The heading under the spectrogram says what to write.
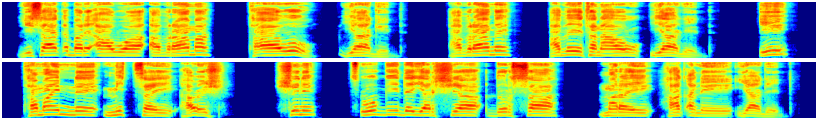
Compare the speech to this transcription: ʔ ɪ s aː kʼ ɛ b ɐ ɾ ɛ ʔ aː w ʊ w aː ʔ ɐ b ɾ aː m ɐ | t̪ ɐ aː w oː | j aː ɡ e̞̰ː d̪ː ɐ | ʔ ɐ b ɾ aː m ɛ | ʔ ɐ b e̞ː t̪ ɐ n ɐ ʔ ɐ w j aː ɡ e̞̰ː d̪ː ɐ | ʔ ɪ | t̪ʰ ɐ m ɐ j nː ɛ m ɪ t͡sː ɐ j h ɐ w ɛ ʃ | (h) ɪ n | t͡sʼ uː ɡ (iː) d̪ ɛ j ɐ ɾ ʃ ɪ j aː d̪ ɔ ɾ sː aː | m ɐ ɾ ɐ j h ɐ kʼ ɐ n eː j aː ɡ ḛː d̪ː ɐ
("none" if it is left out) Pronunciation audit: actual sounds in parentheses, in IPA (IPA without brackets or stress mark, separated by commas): ʃ, iː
